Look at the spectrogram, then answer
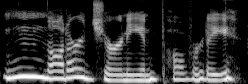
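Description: A woman's voice: fairly high pitch, lively intonation, takes it slowly, no room sound, dull audio. A woman hosting an anime reaction video, gushing, exclaiming and swearing casually as she watches.

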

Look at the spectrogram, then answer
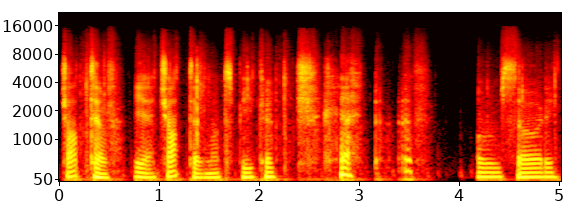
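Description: A man streaming a survival game, talking to himself and his chat in halting, while he plays. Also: fairly low pitch, little pitch movement, darkish tone. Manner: halting non-native English, thinking aloud while playing. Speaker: gaming streamer. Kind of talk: casual gameplay commentary.

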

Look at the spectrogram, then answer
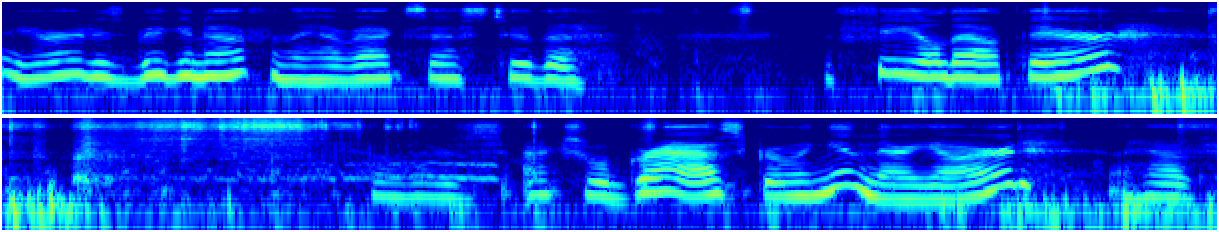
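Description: A woman keeping backyard chickens, chatting casually and unhurriedly as she walks the yard and talks to her hens. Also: mid-range voice. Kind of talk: casual walk-along narration. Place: outdoor yard and chicken pens. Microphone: handheld camera. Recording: noisy outdoor camera audio.

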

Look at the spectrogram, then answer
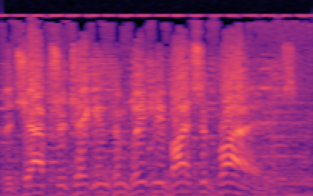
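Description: A man narrating an old wartime newsreel in an excited, punchy announcer style. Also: a little high, a little fast, rough recording. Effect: old newsreel soundtrack. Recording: narration over loud wartime music.

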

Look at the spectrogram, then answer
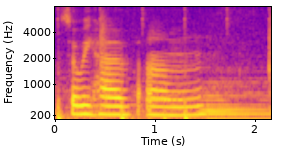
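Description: A woman with a mid-range voice draws out her words in a completely flat delivery, and she has a slight cold. She's a photocard collector and channel host narrating a casual, chatty, enthusiastic voice-over of her collection. The recording was made separately from the pictured room and has music playing underneath.

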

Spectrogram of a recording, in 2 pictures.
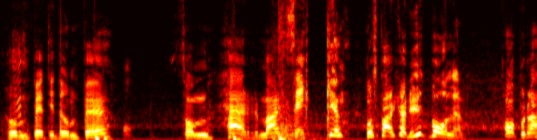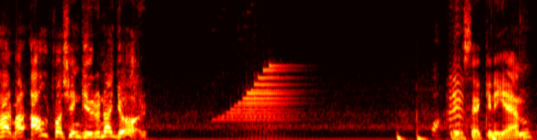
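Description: A man voicing an excitable male boa snake who commentates a cartoon sports match, working up to yells at the goals. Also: high voice, slight background noise, heavily acted. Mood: amused. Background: music.

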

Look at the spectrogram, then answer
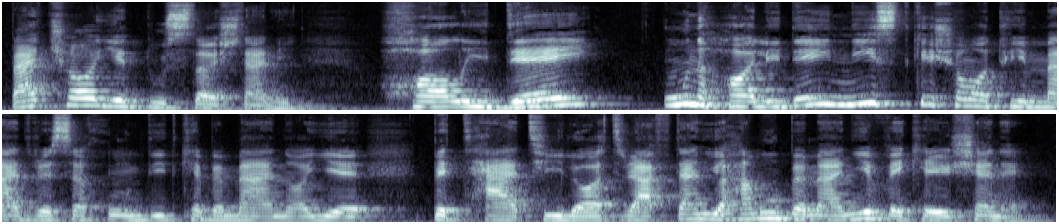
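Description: A man in his twenties tutoring for an English exam in an animated way. He often checks in with students and slows down to spell out English phrases. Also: fairly high pitch. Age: 20s. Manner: animated, keeps checking in with "okay?" and addresses students as kids. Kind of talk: exam-prep lesson walkthrough.

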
